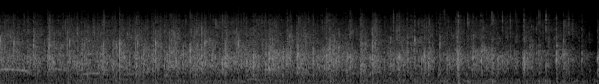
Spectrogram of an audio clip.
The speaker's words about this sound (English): I think you're being a demagogue. Why? Because some people are clapping?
